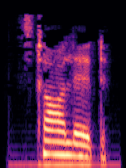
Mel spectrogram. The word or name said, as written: stolid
